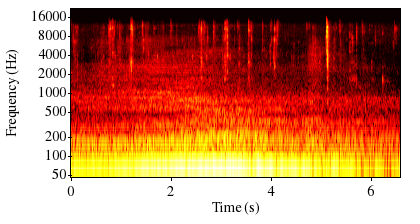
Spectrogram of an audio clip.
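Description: Close-up chewing and light spoon clicks against a plastic bowl while eating mashed potatoes and chicken. Under them, the low rumble of a passing truck heard from inside a parked car swells to its loudest about three seconds in and then fades.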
